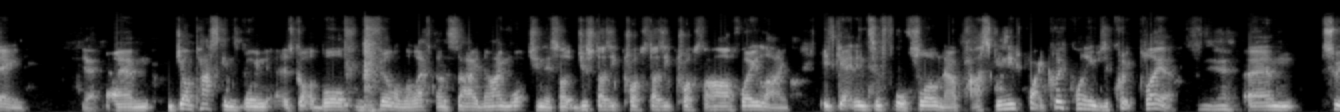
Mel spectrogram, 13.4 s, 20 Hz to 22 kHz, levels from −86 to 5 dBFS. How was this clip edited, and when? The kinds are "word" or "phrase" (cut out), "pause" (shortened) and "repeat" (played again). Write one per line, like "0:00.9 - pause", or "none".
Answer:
0:06.5 - repeat
0:08.1 - pause
0:12.4 - pause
